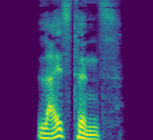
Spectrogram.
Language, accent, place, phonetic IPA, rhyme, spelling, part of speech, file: German, Germany, Berlin, [ˈlaɪ̯stn̩s], -aɪ̯stn̩s, Leistens, noun, De-Leistens.ogg
- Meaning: genitive singular of Leisten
